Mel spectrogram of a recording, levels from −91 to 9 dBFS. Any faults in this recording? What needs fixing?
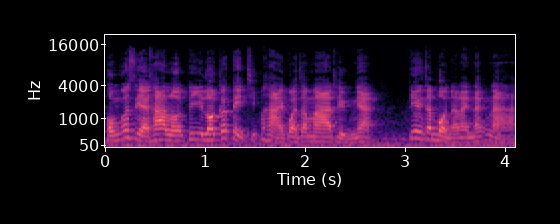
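No faults; nothing needs fixing.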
